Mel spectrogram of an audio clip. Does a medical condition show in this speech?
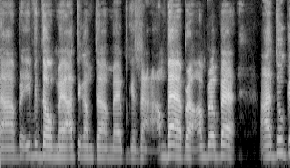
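Yes: brain bruising; speech bad.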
